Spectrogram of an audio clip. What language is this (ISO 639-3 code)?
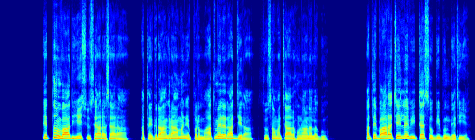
gbk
